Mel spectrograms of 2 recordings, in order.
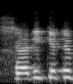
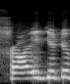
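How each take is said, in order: First: An extra vowel splits the opening 'fr' sound. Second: The first syllable sounds like 'fry'. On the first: "फेरिकेटिव भी इसको pronounce नहीं करना" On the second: "अब ये फ्राइकेटिव भी इसको प्रोनाउंस नहीं करना"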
